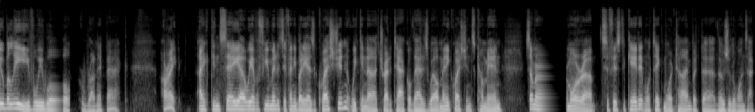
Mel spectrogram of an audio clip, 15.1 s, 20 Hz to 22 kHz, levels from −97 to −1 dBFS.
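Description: Speech carrying a cluster of network-timing faults early on, a long speed-up mid-clip and a second freeze near the end. The first call audio freeze starts at 1.03 s, right after "believe we", and runs to 1.28 s. The receiver stretches the last sound into a fading buzz or hiss for about 0.22 s, then resumes where it stopped with nothing lost, so the gap is simply inserted into the timeline. The cause is likely packets held up in transit until the jitter buffer ran dry. Almost immediately a skip ahead follows at 1.38 to 1.42 s, still just after "believe we". Roughly a tenth of a second of audio is gone, and the two sides are butted together with only a tiny 13 ms fill, which fits the buffer discarding audio once the delayed packets arrived. From 1.49 to 2.24 s a jitter buffer slow-down plays the speech at 85% speed with unchanged pitch, adding 119 ms by repeating pitch periods so that sounds are drawn out while the buffer rebuilds its reserve. 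A jitter buffer speed-up runs from 6.91 to 8.71 s, starting after "anybody has a", at 112% speed. Roughly 0.2 s is trimmed in short pitch-period cuts to bring an overfull buffer back to target, so the delivery sounds hurried at normal pitch. A second call audio freeze from 10.76 to 11.36 s fills about 0.57 s: the held sound decays and the final 180 ms is silence before playback resumes intact. A final speed-up at 14.63 to 15.07 s runs at 113% and removes about 70 ms the same way.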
